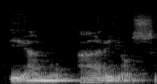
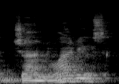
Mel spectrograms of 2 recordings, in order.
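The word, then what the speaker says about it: Ιανουάριος: All of them end at ios. Ianuarios, not Januarios, Ianuarios.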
